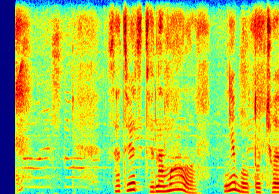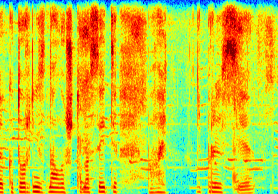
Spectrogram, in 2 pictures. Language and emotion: Russian, neutral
